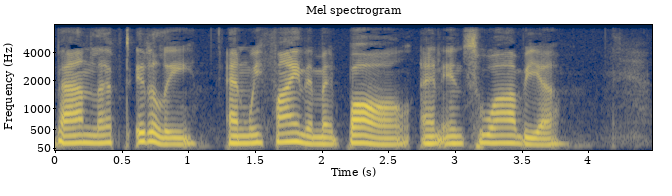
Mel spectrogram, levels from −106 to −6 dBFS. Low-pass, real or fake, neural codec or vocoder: 7.2 kHz; real; none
